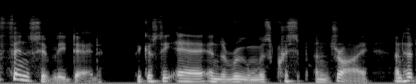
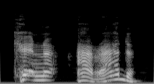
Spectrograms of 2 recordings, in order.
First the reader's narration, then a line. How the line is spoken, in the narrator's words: he croaked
